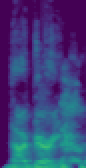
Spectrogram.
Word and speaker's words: New Iberia: New Iberia, it's Niberia. Okay. All right? It's just like like Iberia, Niberia.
